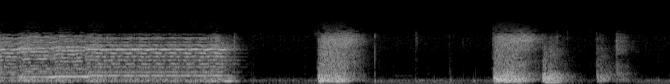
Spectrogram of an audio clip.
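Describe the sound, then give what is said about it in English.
Gunshot sound effect in a radio drama, a gun going off during a struggle: music ends, then a few sharp, loud bangs and thumps follow with short pauses between them. “You fool, Ripley. You shot him. No, Corbin. It was an accident. Armstrong tried to take my gun. In the struggle, it went off.”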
